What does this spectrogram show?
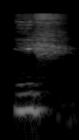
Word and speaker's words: ich: হি উচ্চারণ করার সময় জিহ্বার অগ্রভাগ তালুর সাথে লাগানোর ট্রাই করব।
